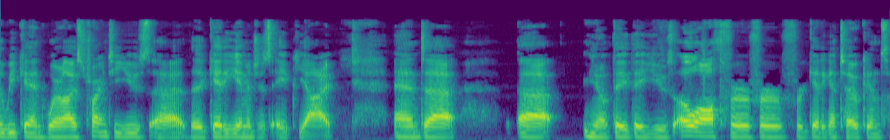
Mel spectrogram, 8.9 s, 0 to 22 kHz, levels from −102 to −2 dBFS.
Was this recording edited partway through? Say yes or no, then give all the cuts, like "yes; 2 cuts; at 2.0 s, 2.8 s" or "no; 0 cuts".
no; 0 cuts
